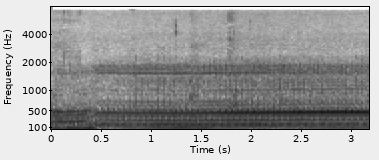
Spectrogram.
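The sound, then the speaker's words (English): A motor runs with a steady droning hum rich in tonal overtones, holding an even pitch and growing slightly louder over the few seconds. “Oh, wait, is there a new noise? Oh, wait, here comes the motor noise again.”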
